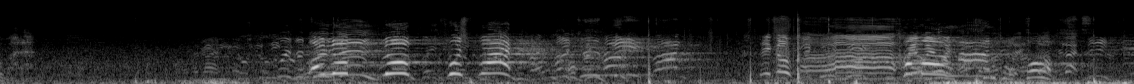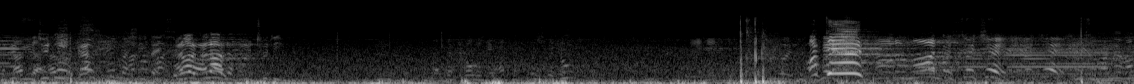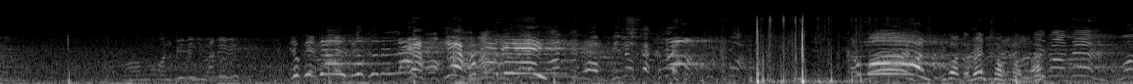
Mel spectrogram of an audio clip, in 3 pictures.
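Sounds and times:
footballers shouting: 2.5s - 13.7s, 19.4s - 23.1s, 24.3s - 34.0s.

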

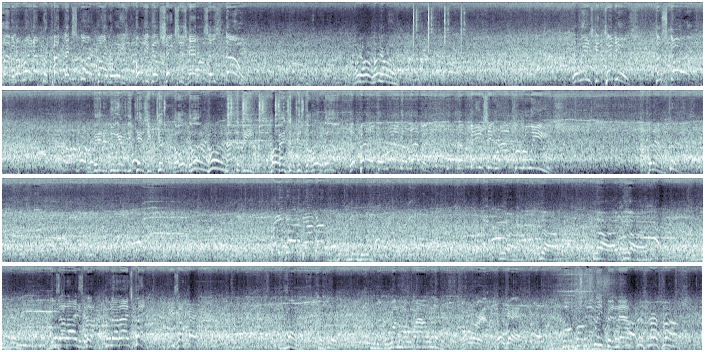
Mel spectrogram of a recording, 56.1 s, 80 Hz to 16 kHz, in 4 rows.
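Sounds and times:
crowd shouting: 0.0s - 56.0s.

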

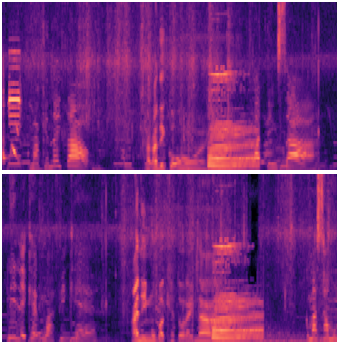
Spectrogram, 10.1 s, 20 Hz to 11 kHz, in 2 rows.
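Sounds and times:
cow mooing: 3.1s - 4.0s.

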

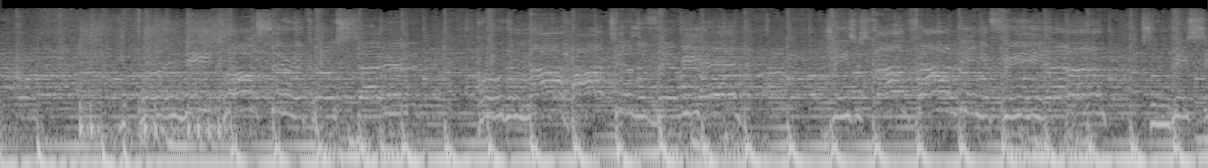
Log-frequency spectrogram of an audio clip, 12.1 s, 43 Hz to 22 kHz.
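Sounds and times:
pop worship song with singing: 0.0s - 12.0s.

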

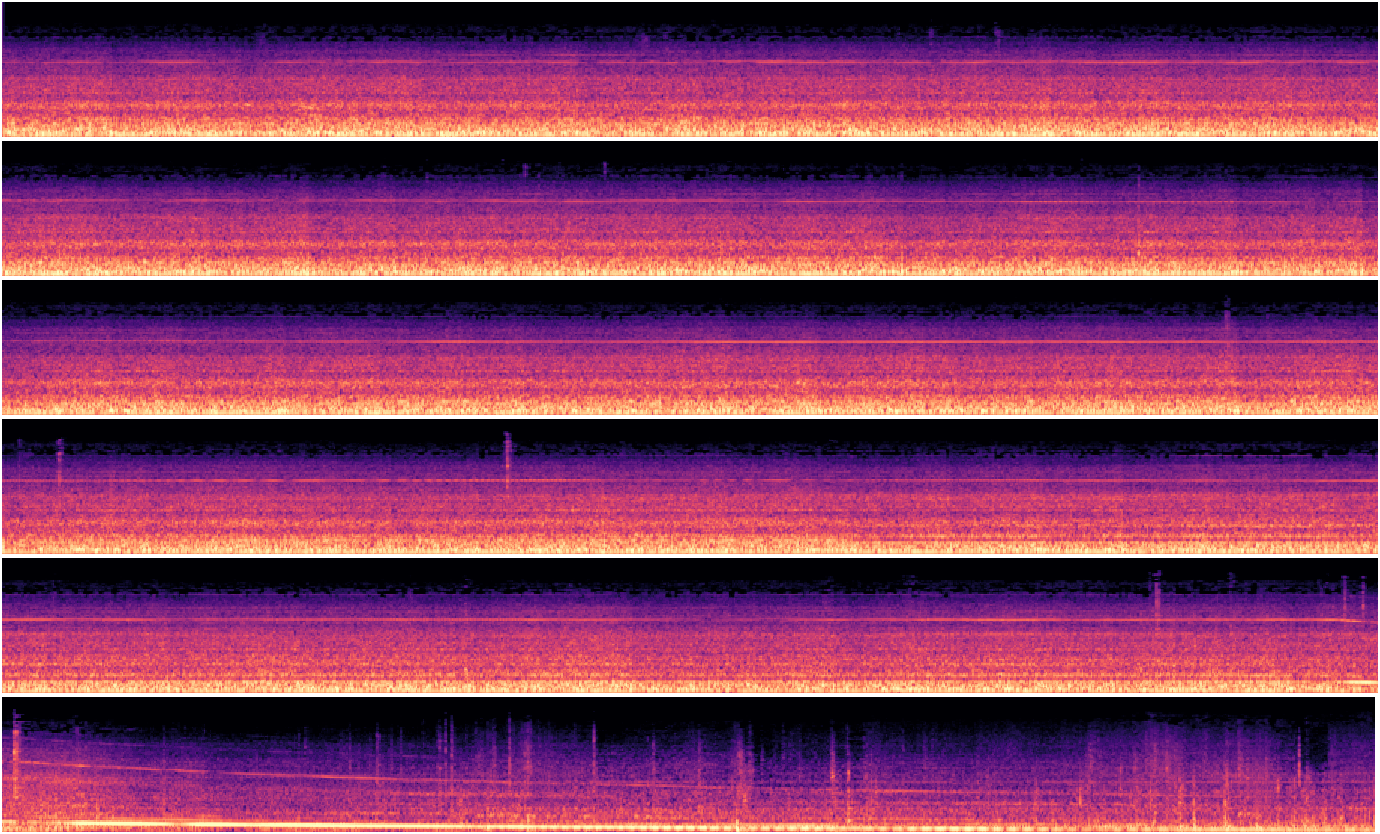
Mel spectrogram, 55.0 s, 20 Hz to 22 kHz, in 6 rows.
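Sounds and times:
jet engines whining: 0.0s - 55.0s.

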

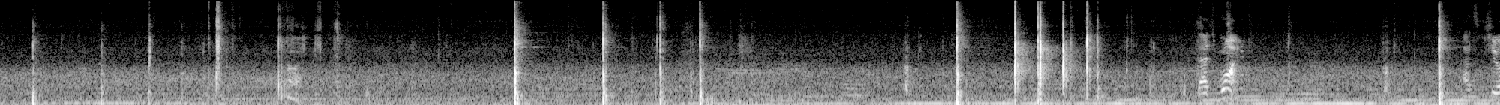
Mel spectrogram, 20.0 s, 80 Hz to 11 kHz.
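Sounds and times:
basketball bouncing on pavement: 0.4s - 5.0s, 6.8s - 10.1s, 12.0s - 16.0s, 18.4s - 19.6s.

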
